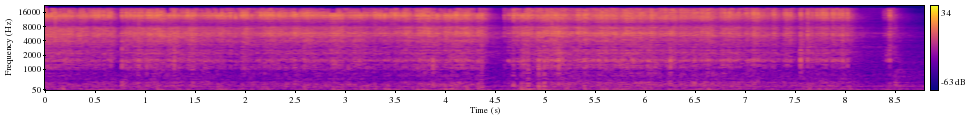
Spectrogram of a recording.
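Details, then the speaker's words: MIG welding a flatbed for a 2006 short box Ford F-250 after turning wire speed up: steady, crisp crackling sizzle with brief breaks; wire feed and arc well matched, much better, normal weld. "Much better."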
